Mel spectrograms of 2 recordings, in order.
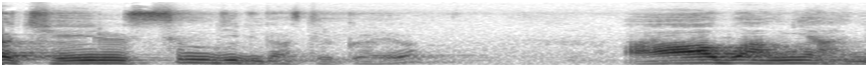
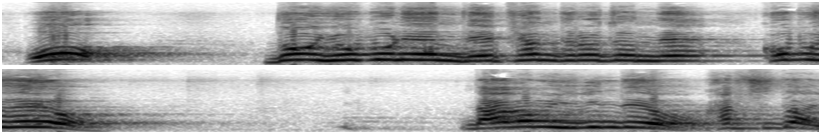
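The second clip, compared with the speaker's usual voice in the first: much higher, louder, gleeful surprise; delighted king; 10 semitones higher, 14 dB louder than usual. Retold or imitated. King Ahab delighted at the prophecy, excitedly. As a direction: cheer like you finally got your way. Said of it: "이래야 되는데 아합이".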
